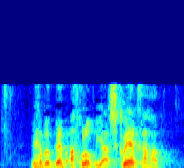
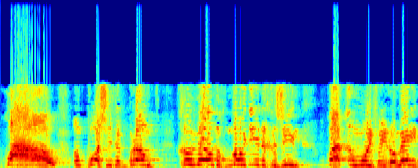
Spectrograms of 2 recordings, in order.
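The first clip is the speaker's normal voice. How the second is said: high, booming mock amazement; amazed shouting; 14 dB louder, slower than usual. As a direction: shout it out like an astonished Moses. Voices Moses amazed at burning bush. (verbaasd uitroepen)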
